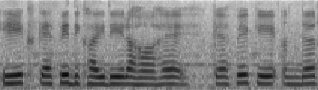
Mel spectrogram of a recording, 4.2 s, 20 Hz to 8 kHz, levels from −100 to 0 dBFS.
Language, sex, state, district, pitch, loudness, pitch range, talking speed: Hindi, male, Haryana, Rohtak, 245 Hz, -16 LUFS, 235-255 Hz, 125 wpm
